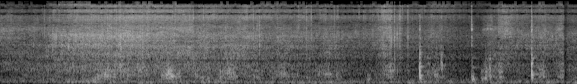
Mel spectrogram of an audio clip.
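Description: Water hits fried onions and garlic in a hot pan, setting off a loud, sustained hiss and sizzle that then settles into steady bubbling crackle, with brief stirring clicks near the end.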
